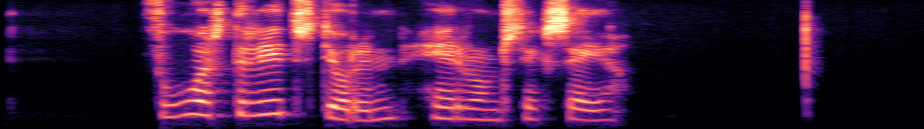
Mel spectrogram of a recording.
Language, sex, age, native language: Icelandic, female, 20-29, Icelandic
